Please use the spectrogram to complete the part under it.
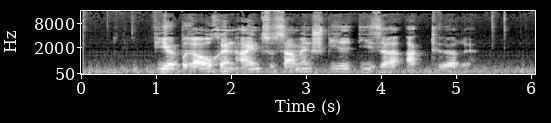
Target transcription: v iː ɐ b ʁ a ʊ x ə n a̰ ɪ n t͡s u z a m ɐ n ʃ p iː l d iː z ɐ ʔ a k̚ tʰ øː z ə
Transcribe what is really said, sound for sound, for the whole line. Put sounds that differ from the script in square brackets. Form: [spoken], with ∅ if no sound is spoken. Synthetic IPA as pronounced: v iː ɐ b ʁ a ʊ x ə n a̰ ɪ n t͡s u z a m [ə] n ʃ p iː l d iː z ɐ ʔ a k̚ tʰ øː [ʁ] ə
